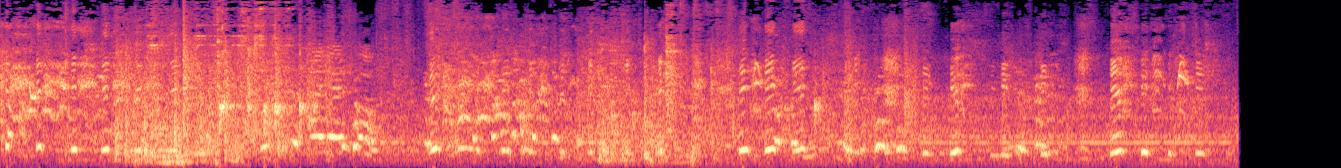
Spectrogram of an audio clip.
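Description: Young men laugh and shout loudly nearby.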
